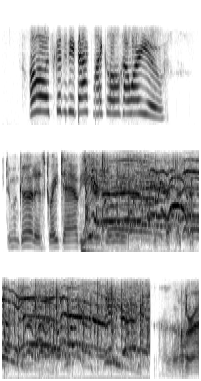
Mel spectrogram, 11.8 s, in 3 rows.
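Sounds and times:
speech: 0.6s - 3.4s, 4.0s - 8.5s
talk show studio audience clapping for a returning guest: 5.6s - 10.9s.

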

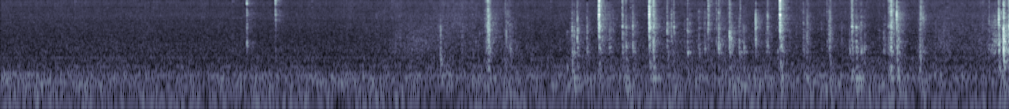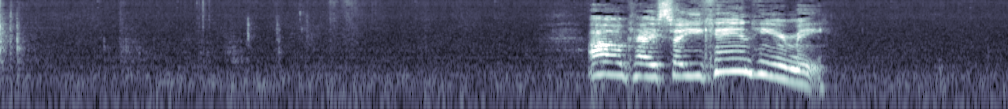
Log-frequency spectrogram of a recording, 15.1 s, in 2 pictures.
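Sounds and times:
typing on a computer keyboard: 3.6s - 7.8s
speech: 12.1s - 13.8s.

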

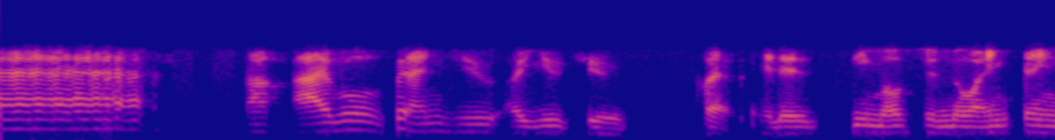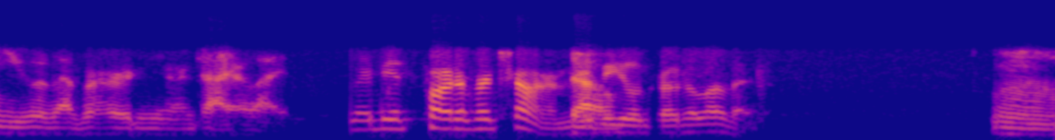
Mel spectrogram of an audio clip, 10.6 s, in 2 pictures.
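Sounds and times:
voice imitating a dolphin-like laugh: 0.0s - 0.8s
speech: 1.5s - 9.2s, 10.2s - 10.5s.

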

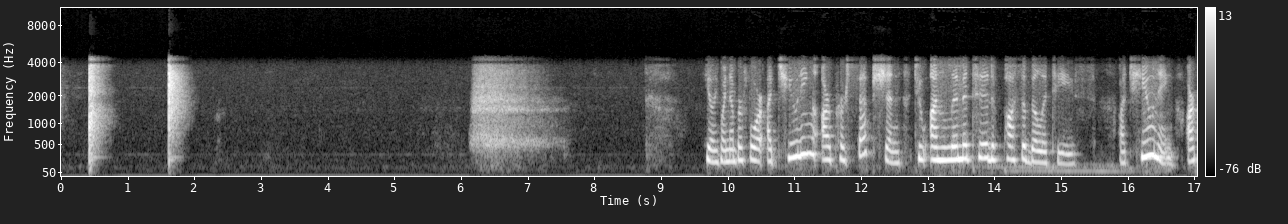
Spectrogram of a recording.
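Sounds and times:
hands clapping in front of body: 0.0s - 0.9s, 1.6s - 2.1s
long breathy exhale: 6.1s - 7.7s
speech: 9.7s - 17.0s.

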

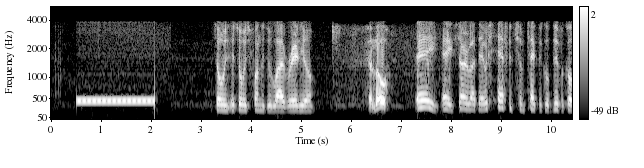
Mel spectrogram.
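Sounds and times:
telephone dial tone while calling a caller back: 0.5s - 2.1s
speech: 3.3s - 5.4s, 6.4s - 10.4s.

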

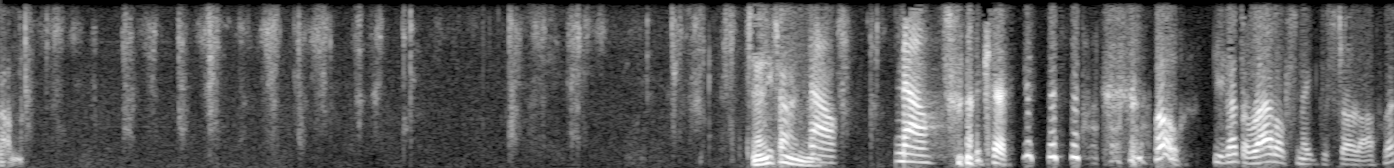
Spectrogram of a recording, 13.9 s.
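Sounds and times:
deck of cards shuffling: 0.0s - 9.0s
speech: 7.6s - 13.9s.

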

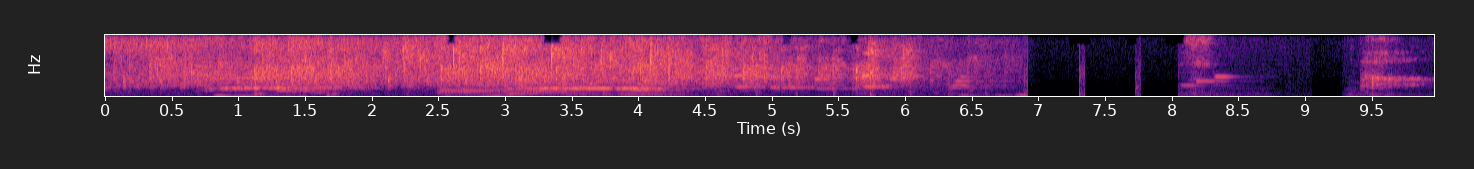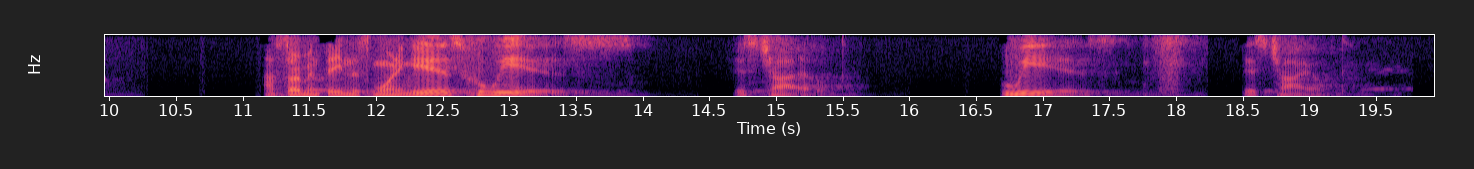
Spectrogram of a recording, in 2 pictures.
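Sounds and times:
audience round of applause: 0.0s - 6.6s
speech: 11.3s - 13.5s, 15.0s - 15.4s, 18.8s - 19.2s.

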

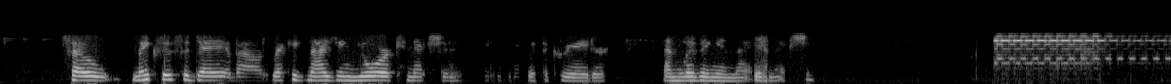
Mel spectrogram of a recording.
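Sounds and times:
speech: 0.7s - 4.7s, 5.3s - 8.2s
telephone bell ringing: 9.9s - 11.7s.

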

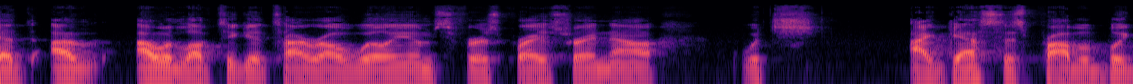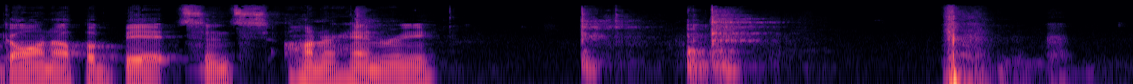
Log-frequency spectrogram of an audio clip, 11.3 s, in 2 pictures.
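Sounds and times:
speech: 0.0s - 8.0s, 8.6s - 9.4s
spoon slapped against something: 8.6s - 9.7s.

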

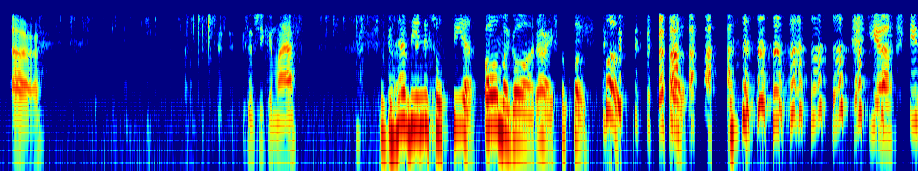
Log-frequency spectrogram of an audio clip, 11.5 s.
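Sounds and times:
speech: 0.2s - 0.6s, 3.1s - 3.8s, 4.4s - 11.4s
typing on a computer keyboard: 0.8s - 2.9s
laughter: 7.6s - 11.2s.

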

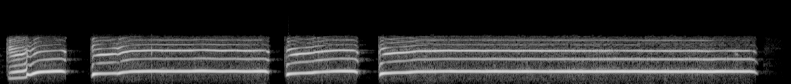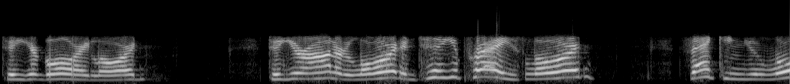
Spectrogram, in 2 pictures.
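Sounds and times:
shofar blast: 1.2s - 7.5s
speech: 8.3s - 9.3s, 10.6s - 13.9s, 14.8s - 15.7s.

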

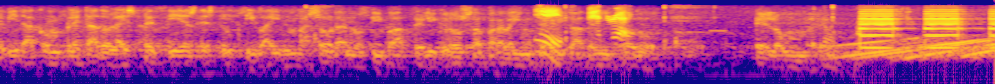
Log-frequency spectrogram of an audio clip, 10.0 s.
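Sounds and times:
speech: 0.3s - 7.0s, 7.6s - 9.9s
alarm going off with buzzing harmonic beeps: 8.4s - 9.9s.

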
